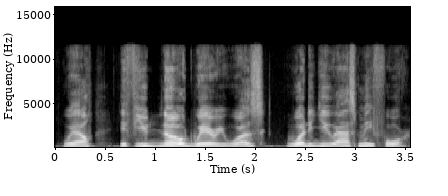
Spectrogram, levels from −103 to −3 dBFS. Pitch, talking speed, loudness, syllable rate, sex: 155 Hz, 220 wpm, -19 LUFS, 5.2 syllables/s, male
